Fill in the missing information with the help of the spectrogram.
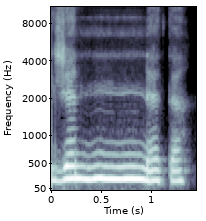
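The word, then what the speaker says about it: الْجَنَّةَ: Lal jannata, jannata. So we have to hold this noon sound by doing the nasalization or gunna in this noon.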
